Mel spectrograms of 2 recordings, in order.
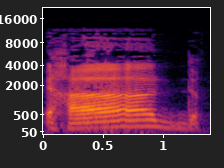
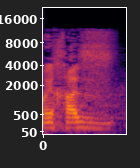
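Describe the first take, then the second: First: The word ends with a short d sound. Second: The word ends with a z sound. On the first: The speaker calls it right. "avec un D. Mais on ne peut pas rallonger" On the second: The speaker calls it wrong. "Il ne faut pas dire un Z"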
